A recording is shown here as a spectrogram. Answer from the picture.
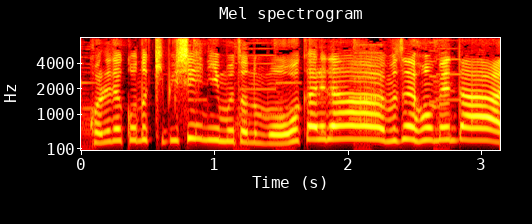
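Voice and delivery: retold celebration. Gang celebrating the end of their mission, retold cheer. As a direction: imitate a relieved crew cheering, endings stretched. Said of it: "ギャング団が祝っていた".

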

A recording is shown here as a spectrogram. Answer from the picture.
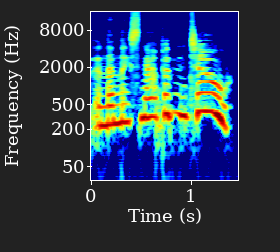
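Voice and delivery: jumps high, mimicking the monkeys; squeaky mock of the chattering monkeys; mocking monkey squeak. Kaa mocks monkeys snapping branches.

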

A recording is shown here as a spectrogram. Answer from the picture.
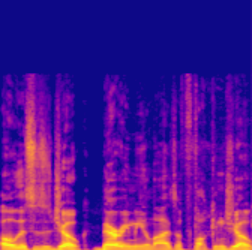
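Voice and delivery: high, loud, furious retort; furious outburst. Retold or imitated. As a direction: spit it back in outrage. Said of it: "And he's like".

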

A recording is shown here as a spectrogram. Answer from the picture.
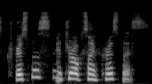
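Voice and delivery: high, rising "Christmas?"; shocked high rise on "Christmas?"; surprised question. Real, not acted. Doubting the date.

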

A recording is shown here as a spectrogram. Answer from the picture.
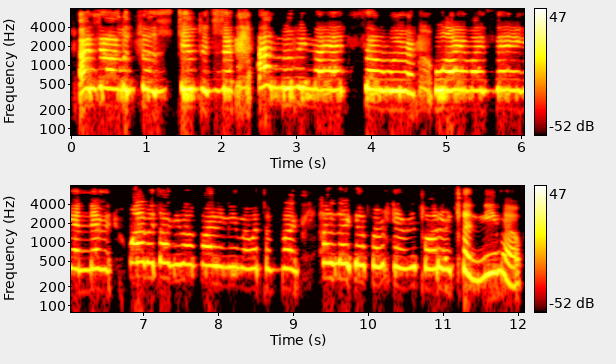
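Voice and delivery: hammed-up meltdown on one sustained high pitch; mock wailing breakdown. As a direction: wail it in a squeaky fake cry. Mock breakdown over her own rambling.

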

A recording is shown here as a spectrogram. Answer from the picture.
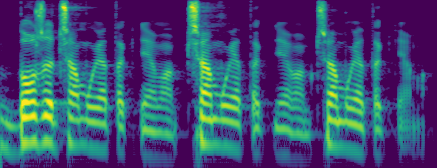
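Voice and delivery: low, soft self-pitying complaint, fading away; muttered lament. Acted. Acts out envious lament at home.

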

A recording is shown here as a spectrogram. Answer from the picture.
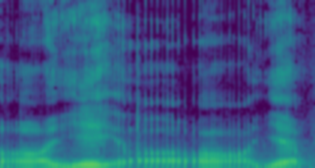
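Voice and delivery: very low mock oh yeah; deep low voice. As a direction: drop it way down, playful. Handy dandy notebook bit.

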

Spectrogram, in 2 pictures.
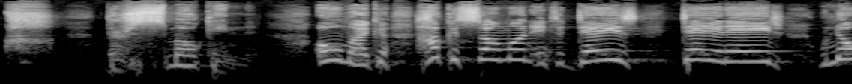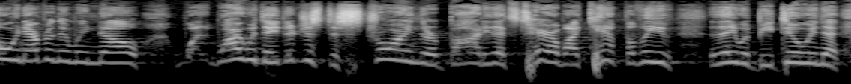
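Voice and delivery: mock moral outrage at someone else's habit; railing in horror. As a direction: act appalled, building from a gasp into a high-pitched rant. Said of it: "just rail on something as being horrible".

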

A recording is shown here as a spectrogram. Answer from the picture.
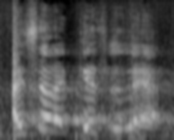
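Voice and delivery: high-pitched comic aside; mock squeal. Preacher admits his schoolyard surrender to the congregation, mock squeal.

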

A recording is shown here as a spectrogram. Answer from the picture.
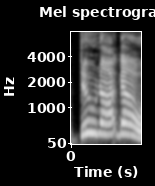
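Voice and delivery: emphatic acted-out warning; mock urgent command. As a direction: imitate desperately halting the troops. Retold urgent plea to stop troops.

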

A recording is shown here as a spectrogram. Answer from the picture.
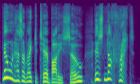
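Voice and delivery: high, loud angry outburst; furious at the wounds she is healing. A narrator's reading. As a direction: let the anger spill over. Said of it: "Is she angry".

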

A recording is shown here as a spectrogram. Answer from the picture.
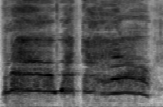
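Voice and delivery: high, slow mock shriek of alarm; waking up screaming. Son imitating mom yanked out of bed, startled high scream. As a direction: act out being jolted awake screaming. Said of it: "immediately just wakes up screaming".

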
